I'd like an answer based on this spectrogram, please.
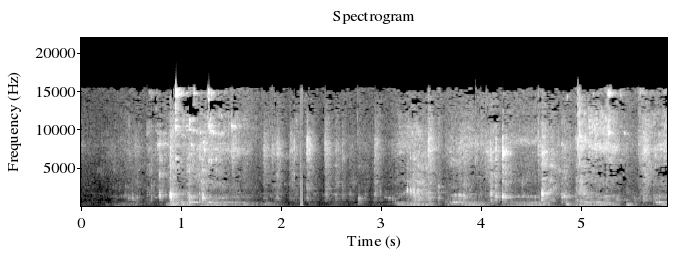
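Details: Brindy and Lady, two 11-week-old foster puppies, playing together: low rough growls and short grumbling bursts come in clusters, broken by scuffling thumps and one sharp knock.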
